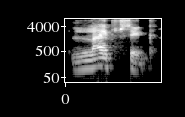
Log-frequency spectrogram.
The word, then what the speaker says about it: Leipzig: It's Leipzig. I didn't even know that. Yeah. I was calling them Leipzig like everybody else.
